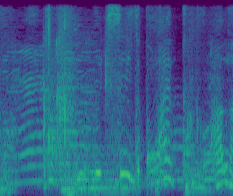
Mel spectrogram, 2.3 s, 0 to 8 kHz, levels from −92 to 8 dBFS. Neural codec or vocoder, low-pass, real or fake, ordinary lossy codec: codec, 24 kHz, 0.9 kbps, WavTokenizer, medium music audio release; 7.2 kHz; fake; none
